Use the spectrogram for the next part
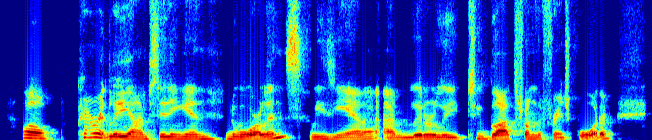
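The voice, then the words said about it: Cajun Creole Southern US accent. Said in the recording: “your fantastic accent ... I guess I have a little bit of Cajun Creole”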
